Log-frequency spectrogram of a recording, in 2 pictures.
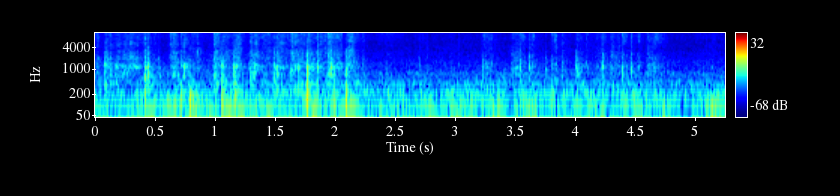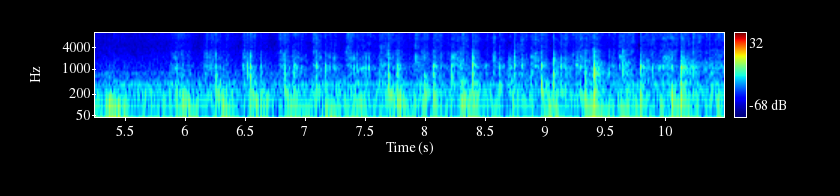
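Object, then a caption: Aluminium laptop lid. Fingernails tap quickly and scratch across the silver aluminium lid of a closed HP laptop and over its logo. The result is a dense run of short, dry clicks over a soft scratchy hiss, with the bright scraping easing off in the middle before the tapping picks up again.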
